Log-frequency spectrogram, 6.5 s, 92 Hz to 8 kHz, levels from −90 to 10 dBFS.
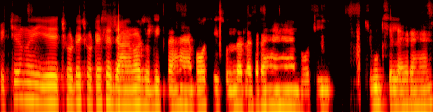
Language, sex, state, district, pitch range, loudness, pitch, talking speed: Hindi, male, Uttar Pradesh, Gorakhpur, 115-125 Hz, -29 LUFS, 115 Hz, 210 wpm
